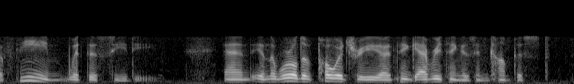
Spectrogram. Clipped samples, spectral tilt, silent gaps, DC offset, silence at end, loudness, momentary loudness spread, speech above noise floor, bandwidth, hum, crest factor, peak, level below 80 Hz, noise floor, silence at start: under 0.1%; -8.5 dB/octave; none; under 0.1%; 0.25 s; -24 LUFS; 16 LU; 24 dB; 3.9 kHz; none; 20 dB; -6 dBFS; -62 dBFS; -49 dBFS; 0 s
